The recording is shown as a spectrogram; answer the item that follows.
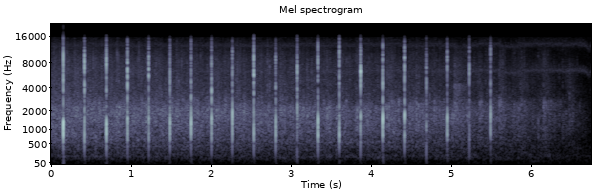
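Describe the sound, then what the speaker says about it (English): Clapping for school poetry finalists, a sparse, evenly spaced series of about twenty sharp claps that sounds like a small group or a single clapper rather than a crowd, fading slightly at the end. "Let's give them a round of applause."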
